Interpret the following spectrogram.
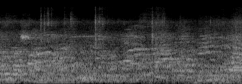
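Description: A pause between phrases of a woman's amplified Qur'an recitation: her held note fades at the start, leaving a low murmur of voices, children among them, in the hall until the next phrase begins.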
